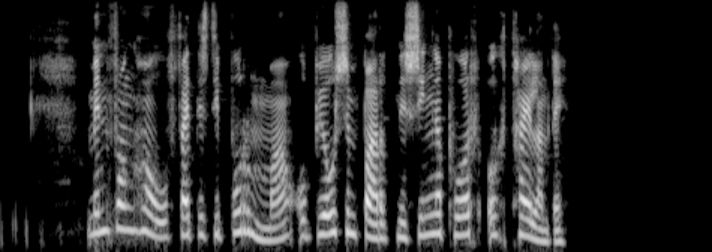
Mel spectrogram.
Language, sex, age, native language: Icelandic, female, 20-29, Icelandic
